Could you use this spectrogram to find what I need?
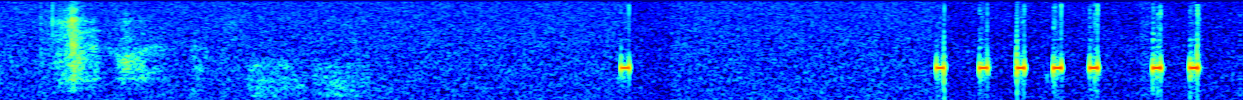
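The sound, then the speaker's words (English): Telephone keypad dialing tones: one isolated beep, then a quick run of seven short, even, same-pitched beeps after a pause, over faint hiss. “I thought you was dialing. Oh, I was dialing him again.”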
